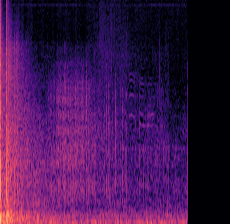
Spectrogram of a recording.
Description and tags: double hit with dust fall
recording of a double firework explosion with some after dust falling down
ambience, distant, double, dust, explosion, fall, falling, fire, fireworks, hit, loud, outside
